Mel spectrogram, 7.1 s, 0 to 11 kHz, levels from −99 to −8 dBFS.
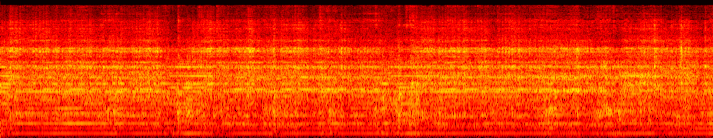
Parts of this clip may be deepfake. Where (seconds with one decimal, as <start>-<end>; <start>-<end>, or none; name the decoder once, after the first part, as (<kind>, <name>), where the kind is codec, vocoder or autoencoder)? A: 5.5-7.1 (codec, SNAC)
